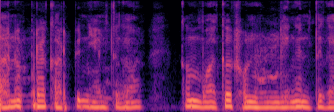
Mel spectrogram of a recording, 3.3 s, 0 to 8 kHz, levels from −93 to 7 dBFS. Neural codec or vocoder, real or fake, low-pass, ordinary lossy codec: codec, 16 kHz, 4 kbps, FreqCodec, larger model; fake; none; none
